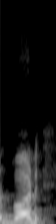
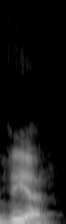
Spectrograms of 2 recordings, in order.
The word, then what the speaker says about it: were: डब्लू ई आर ई इसको लोग क्या करते हैं प्रोनाउंस कर देते जैसे कि वो पढ़ रहे हो डब्लू एच ई आर वेयर यह गलत है इसको इस वर्ड को वेयर नहीं पढ़ते हैं इसको पढ़ते हैं वर क्या पढ़ते हैं वर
